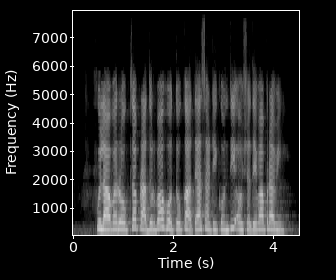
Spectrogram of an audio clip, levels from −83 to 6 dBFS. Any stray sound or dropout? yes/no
no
